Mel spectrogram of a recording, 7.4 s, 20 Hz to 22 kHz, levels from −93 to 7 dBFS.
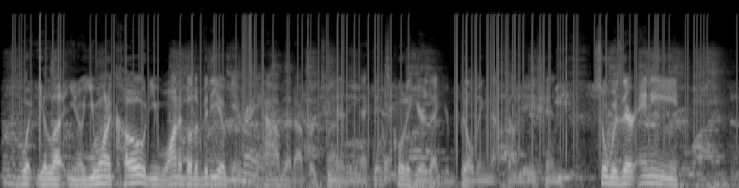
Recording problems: voice in the background; noticeable; throughout; 10 dB below the speech
crackle, like an old record; noticeable; 15 dB below the speech

